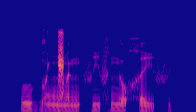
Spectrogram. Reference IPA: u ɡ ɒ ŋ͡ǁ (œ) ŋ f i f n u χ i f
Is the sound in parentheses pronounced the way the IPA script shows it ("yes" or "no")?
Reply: yes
